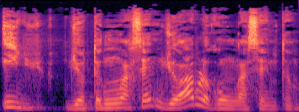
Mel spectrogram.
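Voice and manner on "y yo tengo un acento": normal talking voice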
